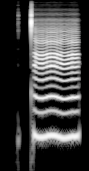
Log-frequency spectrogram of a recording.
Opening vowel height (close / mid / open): mid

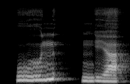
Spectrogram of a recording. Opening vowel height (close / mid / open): close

